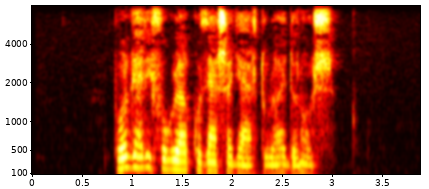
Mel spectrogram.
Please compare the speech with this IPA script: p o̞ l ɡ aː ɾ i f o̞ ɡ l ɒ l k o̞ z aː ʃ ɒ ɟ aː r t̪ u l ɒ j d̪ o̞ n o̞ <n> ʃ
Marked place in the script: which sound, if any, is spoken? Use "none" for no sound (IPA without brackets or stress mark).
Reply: none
